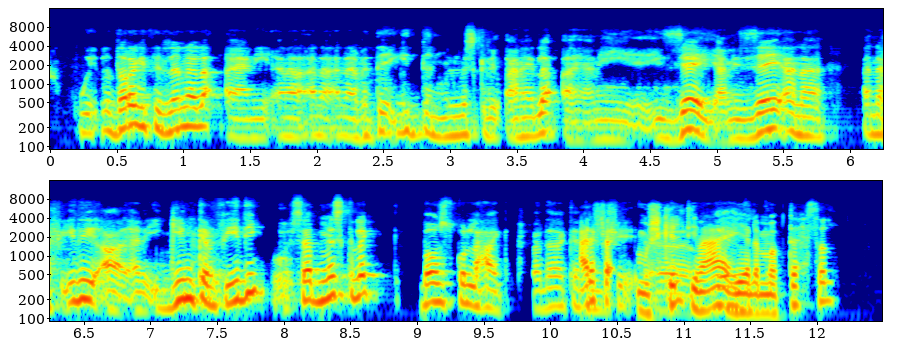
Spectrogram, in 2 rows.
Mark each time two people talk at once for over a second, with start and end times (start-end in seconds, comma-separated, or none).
10.2-11.7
